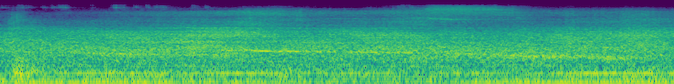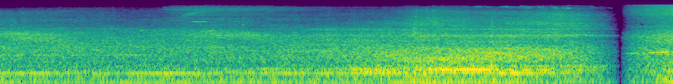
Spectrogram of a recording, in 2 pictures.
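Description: New Alstom electric passenger train approaching on curved track, a steady running sound with a low hum that grows louder as it nears, then drops out abruptly near the end.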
